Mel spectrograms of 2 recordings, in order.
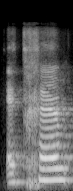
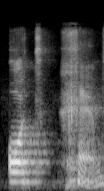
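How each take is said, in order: First: The word begins with an 'e' vowel. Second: The word begins with an 'o' vowel. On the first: This is the formal form heard on news broadcasts. "Etchem is the right way to say it" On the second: This is the everyday form most people use. "everyone says otchem"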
